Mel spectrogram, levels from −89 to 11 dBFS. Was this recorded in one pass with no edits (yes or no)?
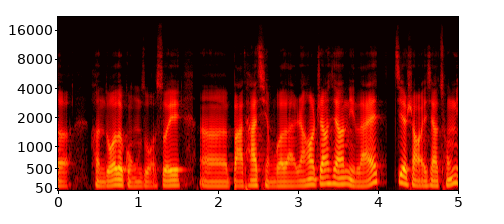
no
